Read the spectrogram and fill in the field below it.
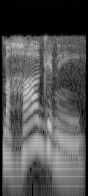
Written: mahogany

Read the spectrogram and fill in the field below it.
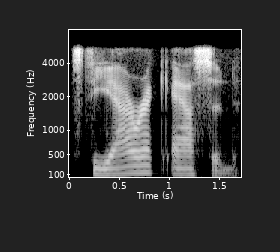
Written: stearic acid

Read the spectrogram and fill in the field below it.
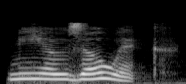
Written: neozoic

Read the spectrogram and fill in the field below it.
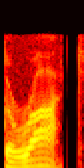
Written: garotte

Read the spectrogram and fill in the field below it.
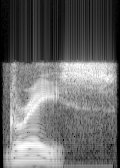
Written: grace

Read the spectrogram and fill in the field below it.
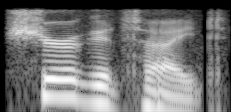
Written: shergottite

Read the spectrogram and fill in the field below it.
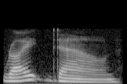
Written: write-down

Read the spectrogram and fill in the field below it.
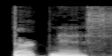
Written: darkness

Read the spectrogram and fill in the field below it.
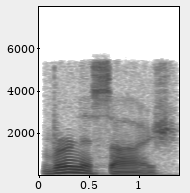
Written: vernissage

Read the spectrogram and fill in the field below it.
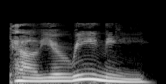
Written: tagliarini

